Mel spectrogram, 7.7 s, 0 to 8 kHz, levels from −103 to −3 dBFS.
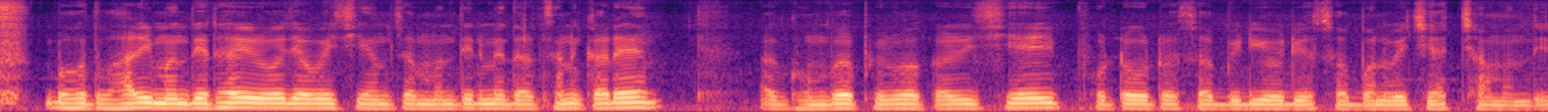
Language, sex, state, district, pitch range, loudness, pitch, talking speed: Bhojpuri, male, Bihar, Sitamarhi, 105-120 Hz, -15 LUFS, 115 Hz, 215 wpm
